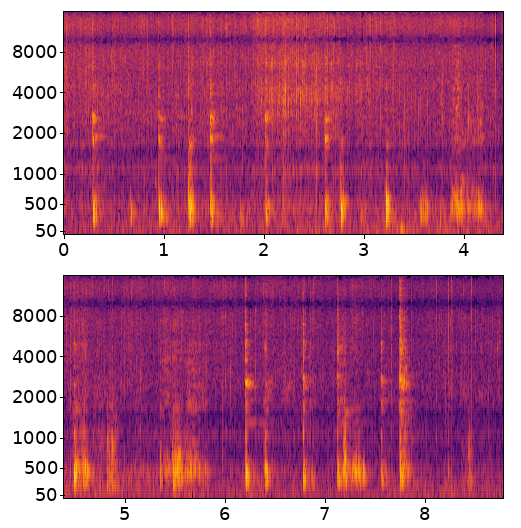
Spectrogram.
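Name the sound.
frying onions with cardamom, bay leaf, cinnamon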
